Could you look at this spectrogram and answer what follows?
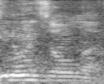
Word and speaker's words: Lizola: It's Lizola. Lizola is what the coach said.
